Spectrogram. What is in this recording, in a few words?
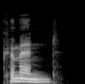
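"commend", British English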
